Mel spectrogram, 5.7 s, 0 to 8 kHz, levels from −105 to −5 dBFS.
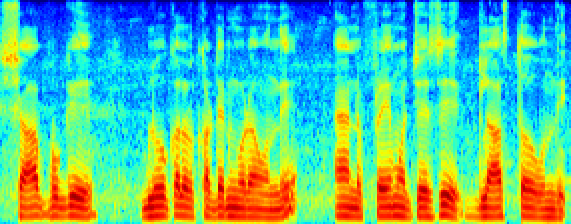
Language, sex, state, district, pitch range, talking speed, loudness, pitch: Telugu, male, Telangana, Mahabubabad, 110-125 Hz, 125 wpm, -15 LUFS, 120 Hz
